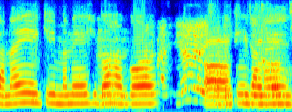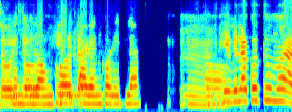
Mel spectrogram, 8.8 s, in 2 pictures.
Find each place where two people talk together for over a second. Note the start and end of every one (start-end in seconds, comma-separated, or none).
3.1-5.7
